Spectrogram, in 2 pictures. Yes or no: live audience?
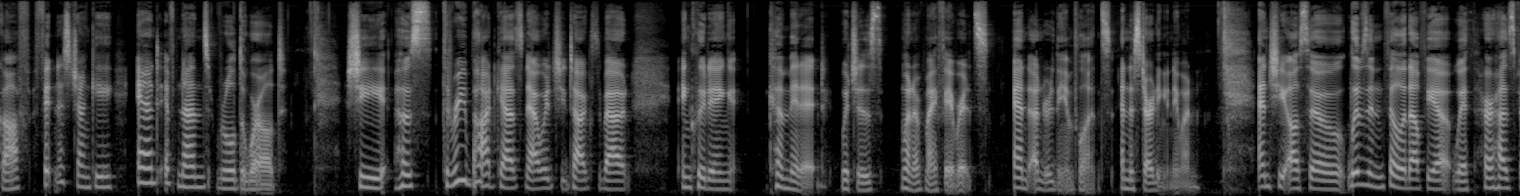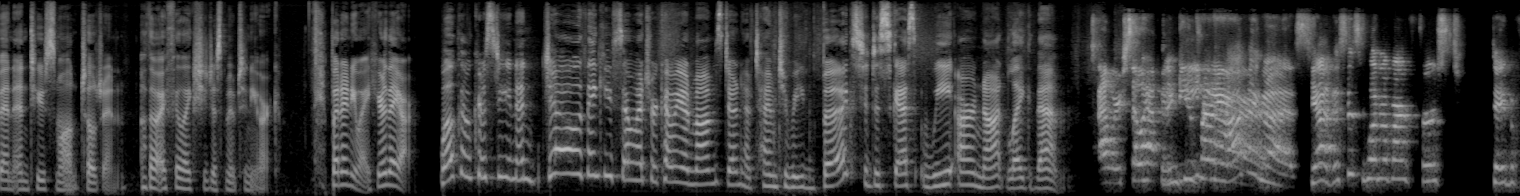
no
